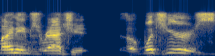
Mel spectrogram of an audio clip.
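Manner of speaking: strained, raspy, high voice squeezed out. Quoting the character introducing himself in the old game: Ratchet voice, strained and raspy. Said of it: "I just coughed because I was doing the voice. ... it sounded so like strained".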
